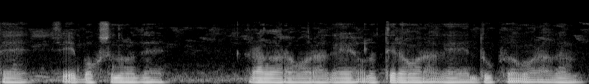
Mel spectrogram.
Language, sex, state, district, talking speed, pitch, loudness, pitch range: Chakma, male, Tripura, Unakoti, 130 wpm, 100 Hz, -19 LUFS, 95-100 Hz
